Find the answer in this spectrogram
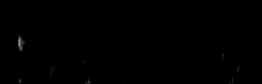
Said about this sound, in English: I'm drinking a sour apple sniper here. This is one of my standard go-tos. Oh my gosh. So here we go. First sip right on the pod. Okay. Here it goes.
